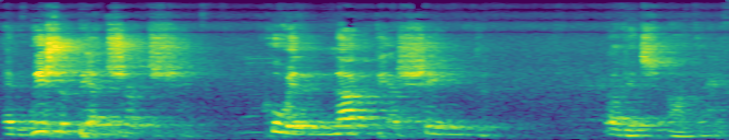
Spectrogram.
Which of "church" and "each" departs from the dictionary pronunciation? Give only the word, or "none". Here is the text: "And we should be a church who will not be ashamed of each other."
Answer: each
